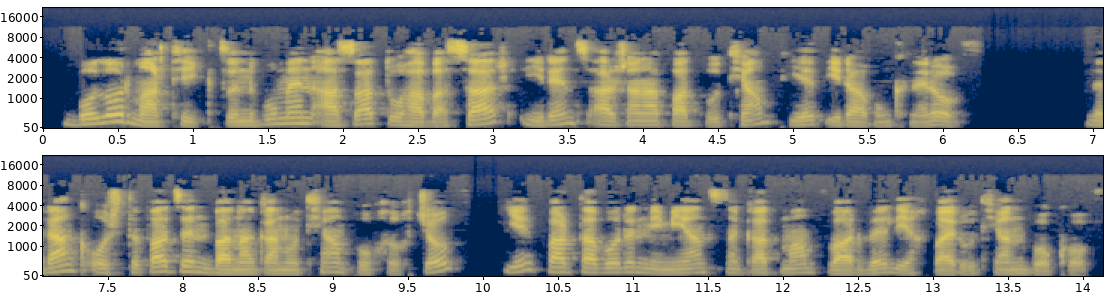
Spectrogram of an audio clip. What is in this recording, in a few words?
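Armenian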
